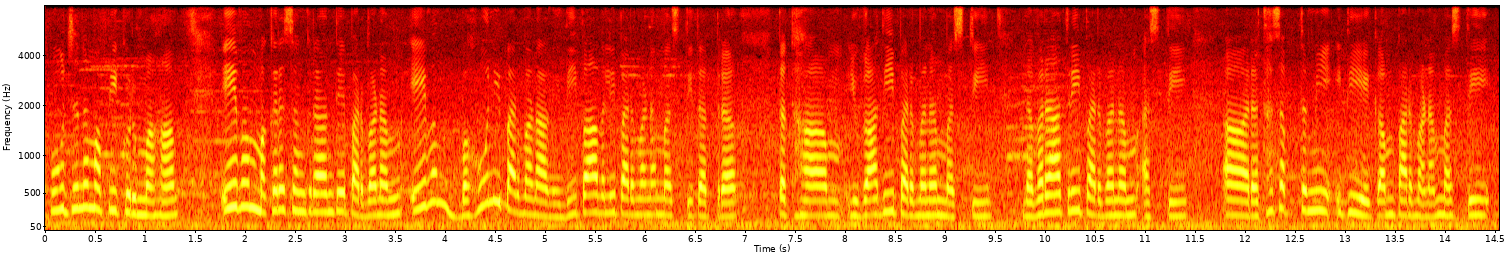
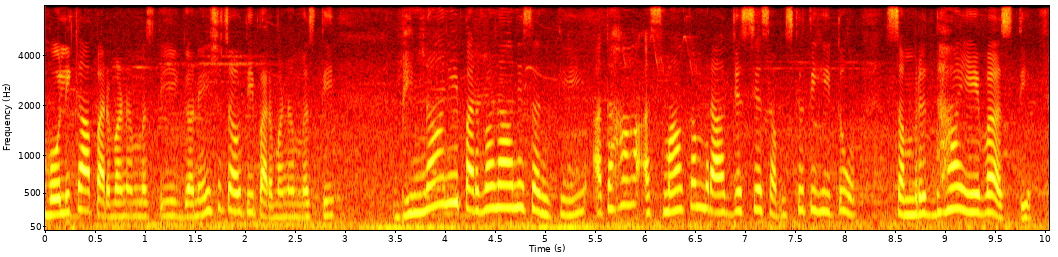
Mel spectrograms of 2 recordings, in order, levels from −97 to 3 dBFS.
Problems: none marked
